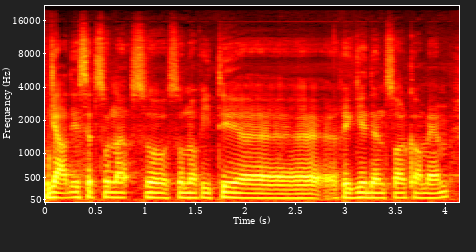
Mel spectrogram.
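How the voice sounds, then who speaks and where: A man's very deep, low voice, monotone and flat, at a very slow pace over noticeable background noise. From Montreal North, Quebec. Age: young. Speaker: dancehall artist. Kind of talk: interview. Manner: halting, many fillers.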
